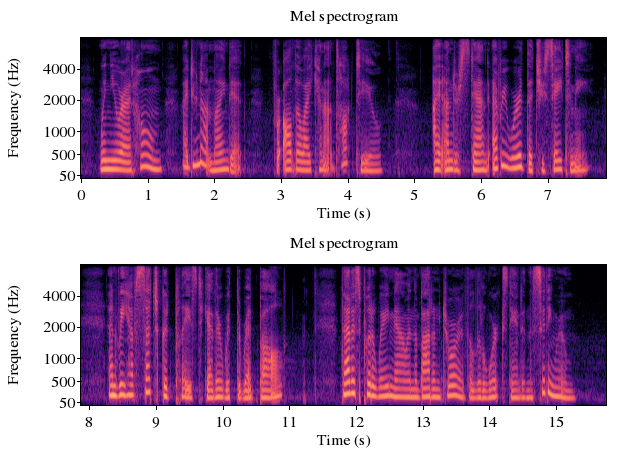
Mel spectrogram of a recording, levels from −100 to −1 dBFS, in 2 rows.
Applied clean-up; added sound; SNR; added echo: none; none; none; none.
